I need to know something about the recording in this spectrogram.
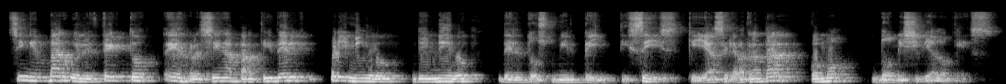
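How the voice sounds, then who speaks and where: A man's voice: medium pitch, measured pace, few pauses. A man teaching a tax class, repeating key points and checking in with short questions. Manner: repetitive, checks in with "¿ok?" and "¿ya?"; stresses key words by repeating them. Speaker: tax instructor. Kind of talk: recorded class lecture. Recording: echoey room.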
